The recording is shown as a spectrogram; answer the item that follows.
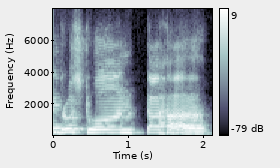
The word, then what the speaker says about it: दृष्टवन्तः: Okay, और ये आधे स पे जो संधि छूटेगी ना, तो आधे स का उच्चारण होगा विसर्ग। तो मैंने कैसे चयन किया था? उभयोरपि दृष्टवन्तः त्वनयोस्तत्त्वदर्शिभिः, ऐसे करके मैंने चयन किया।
